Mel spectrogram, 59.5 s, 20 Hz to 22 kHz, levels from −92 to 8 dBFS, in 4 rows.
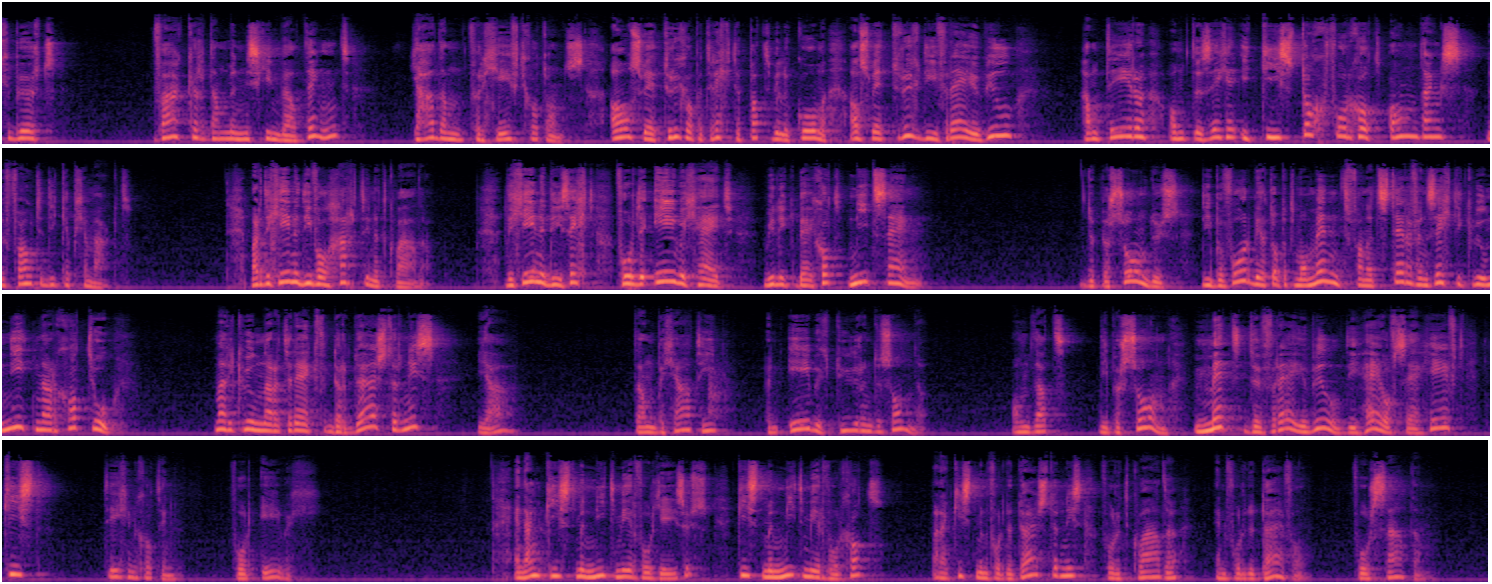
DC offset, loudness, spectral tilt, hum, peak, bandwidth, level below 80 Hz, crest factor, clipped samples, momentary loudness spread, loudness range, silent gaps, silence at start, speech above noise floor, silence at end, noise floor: under 0.1%; -25 LUFS; -4 dB/octave; none; -6 dBFS; 14.5 kHz; -68 dBFS; 20 dB; under 0.1%; 13 LU; 6 LU; none; 0 s; 34 dB; 0.6 s; -59 dBFS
